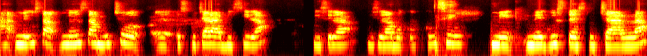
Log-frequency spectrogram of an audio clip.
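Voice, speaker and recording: A woman is speaking. Her pace is moderate. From Equatorial Guinea. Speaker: student and video creator. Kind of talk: interview.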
